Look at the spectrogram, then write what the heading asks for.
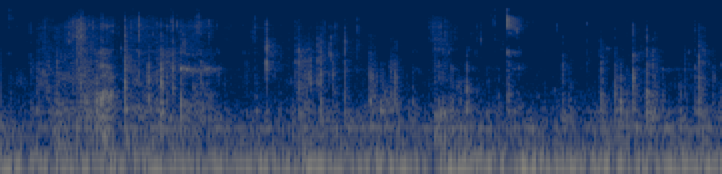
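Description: Faint eating sounds from a seafood meal: soft chewing with scattered small clicks and taps.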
